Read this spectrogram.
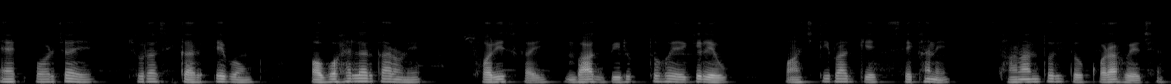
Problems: none marked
